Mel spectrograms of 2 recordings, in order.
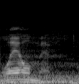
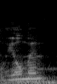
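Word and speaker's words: Lealman: Bay and uh there's this town here in St. Petersburg called Lman like bell l and I called it leman because it's spelled l e a l mn and I you know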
